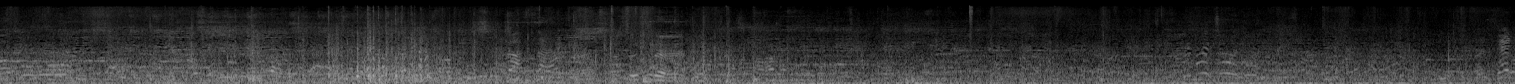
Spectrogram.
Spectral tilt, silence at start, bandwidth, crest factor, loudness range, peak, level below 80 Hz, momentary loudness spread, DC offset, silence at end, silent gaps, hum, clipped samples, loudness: -4.5 dB/octave; 0 s; 17 kHz; 22 dB; 7 LU; -12 dBFS; -42 dBFS; 9 LU; under 0.1%; 0 s; none; none; under 0.1%; -34 LUFS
